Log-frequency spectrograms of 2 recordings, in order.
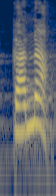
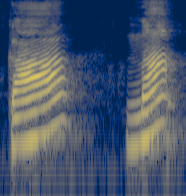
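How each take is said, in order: First: Said in the usual way. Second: কানা broken into long kaa, pause, naa; very slow pronunciation. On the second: Shown as a demonstration. Teacher breaks down কানা for learners, very slow syllables. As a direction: stretch each syllable of কানা separately. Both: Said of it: "উচ্চারণটা হবে কানা".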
